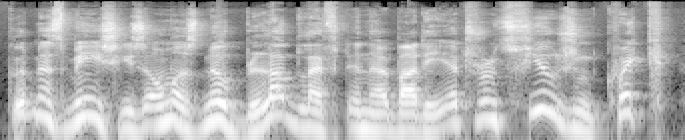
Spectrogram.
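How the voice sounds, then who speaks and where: A man's voice: high-pitched, sing-song, fairly quick, pitched above the performer's own voice. A man voicing an alarmed male professor and vampire hunter, exclaiming urgently in a comic retelling.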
